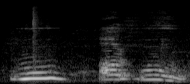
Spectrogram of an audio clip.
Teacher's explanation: ऊ बोलते हैं तो हमारे होठ जो है दोनों गोले हो जाते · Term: ओष्ठ स्वर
